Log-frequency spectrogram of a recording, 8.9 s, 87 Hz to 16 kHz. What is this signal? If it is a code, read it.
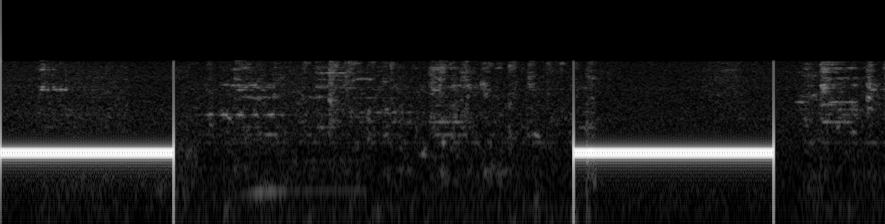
Ringback tone (North America), 440 + 480 Hz.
